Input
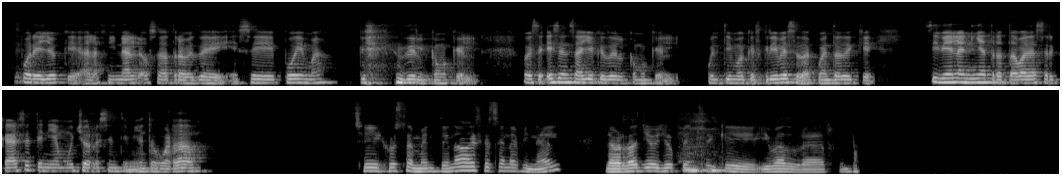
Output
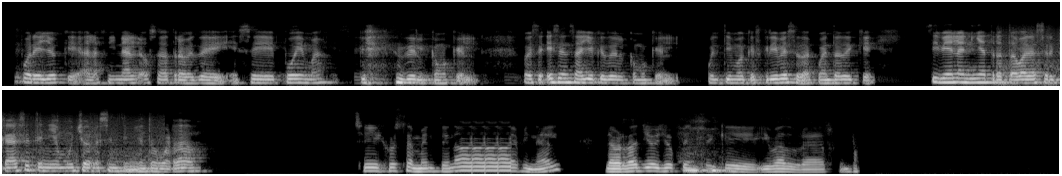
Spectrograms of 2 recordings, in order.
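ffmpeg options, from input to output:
ffmpeg -i in.wav -filter_complex "[0:a]asplit=2[link_01][link_02];[link_02]afade=type=in:start_time=2.02:duration=0.01,afade=type=out:start_time=2.47:duration=0.01,aecho=0:1:500|1000|1500|2000|2500|3000|3500:0.141254|0.0918149|0.0596797|0.0387918|0.0252147|0.0163895|0.0106532[link_03];[link_01][link_03]amix=inputs=2:normalize=0,asettb=1/sr,asplit=3[link_04][link_05][link_06];[link_04]atrim=end=9.944[link_07];[link_05]atrim=start=9.94:end=12.21,asetpts=PTS-STARTPTS,afade=type=in:duration=0.004:curve=qsin,afade=type=out:start_time=2.266:duration=0.004:curve=qsin,aeval=exprs='val(0)+0.5*0.0447*sgn(val(0))':channel_layout=same[link_08];[link_06]atrim=start=12.206[link_09];[link_07][link_08]acrossfade=duration=0.004:curve1=hsin:curve2=qsin[link_10];[link_10][link_09]acrossfade=duration=0.004:curve1=qsin:curve2=hsin,asplit=5[link_11][link_12][link_13][link_14][link_15];[link_11]atrim=end=15.282[link_16];[link_12]atrim=start=15.148:end=15.282[link_17];[link_13]atrim=start=15.148:end=15.282[link_18];[link_14]atrim=start=15.148:end=15.282[link_19];[link_15]atrim=start=15.668[link_20];[link_16][link_17]acrossfade=duration=0.004:curve1=hsin:curve2=hsin[link_21];[link_21][link_18]acrossfade=duration=0.004:curve1=hsin:curve2=hsin[link_22];[link_22][link_19]acrossfade=duration=0.004:curve1=hsin:curve2=hsin[link_23];[link_23][link_20]acrossfade=duration=0.004:curve1=hsin:curve2=hsin,lowpass=frequency=5400:width=0.5412,lowpass=frequency=5400:width=1.3066,equalizer=frequency=280:width=1:gain=6.5,bandreject=frequency=1400:width=8.7" out.wav

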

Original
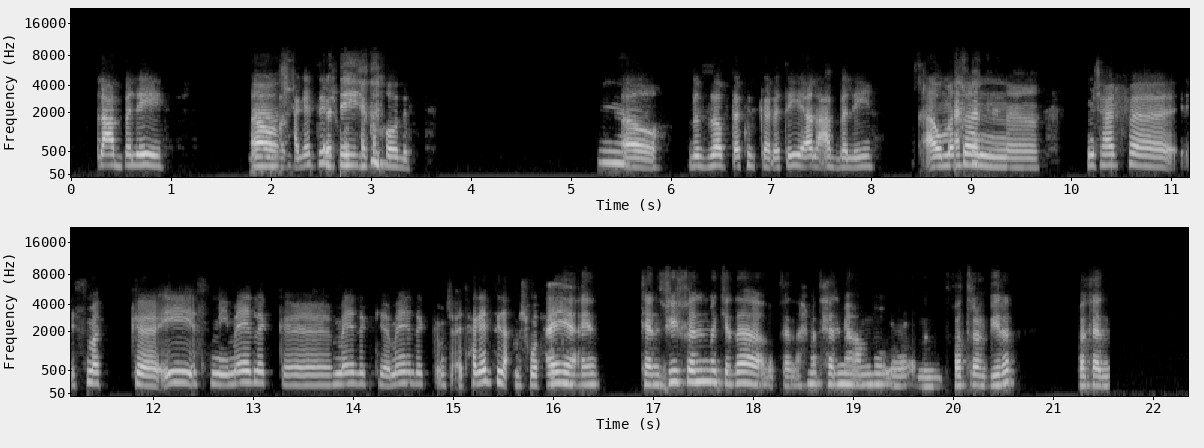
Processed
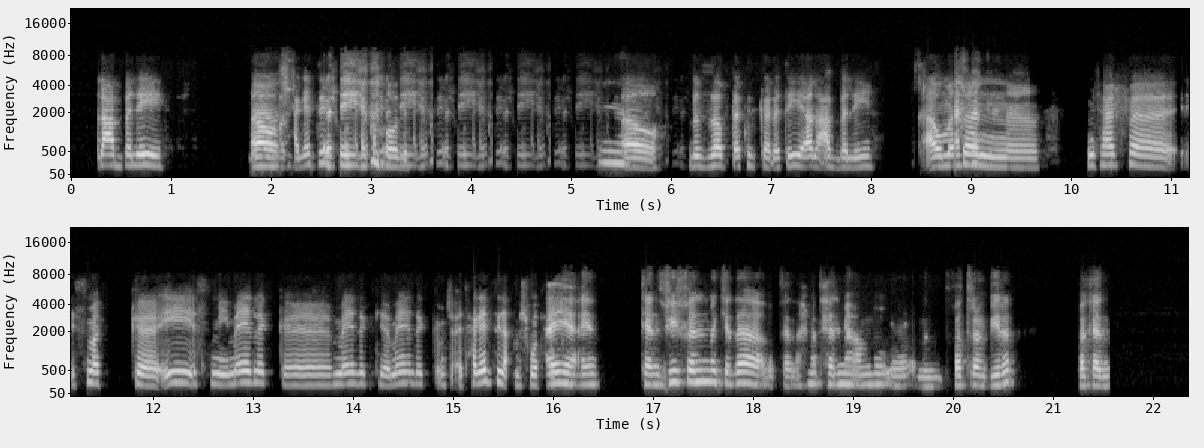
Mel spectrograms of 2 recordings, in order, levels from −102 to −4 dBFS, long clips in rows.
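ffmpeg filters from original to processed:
ffmpeg -i in.wav -filter_complex "[0:a]asplit=2[link_01][link_02];[link_02]afade=type=in:start_time=2.19:duration=0.01,afade=type=out:start_time=3.01:duration=0.01,aecho=0:1:590|1180|1770|2360|2950|3540:0.237137|0.130426|0.0717341|0.0394537|0.0216996|0.0119348[link_03];[link_01][link_03]amix=inputs=2:normalize=0,asettb=1/sr,asplit=3[link_04][link_05][link_06];[link_04]atrim=end=9.574[link_07];[link_05]atrim=start=9.57:end=10.32,asetpts=PTS-STARTPTS,afade=type=in:duration=0.004:curve=qsin,afade=type=out:start_time=0.746:duration=0.004:curve=qsin,lowpass=1200[link_08];[link_06]atrim=start=10.316[link_09];[link_07][link_08]acrossfade=duration=0.004:curve1=hsin:curve2=qsin[link_10];[link_10][link_09]acrossfade=duration=0.004:curve1=qsin:curve2=hsin,highpass=230,highshelf=frequency=3200:gain=11,volume=4dB" out.wav

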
